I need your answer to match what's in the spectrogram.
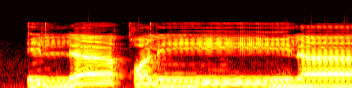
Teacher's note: double করে একালে টানবেন, ইল্লা কলিলা, কটা কফের উপরে রাইট দিবেন, ক মানে জিব্বার গোড়া থেকে আসবে , ক লি একালে টানবেন আর লাস্টে লামে যেটা একালে পরিমাণ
